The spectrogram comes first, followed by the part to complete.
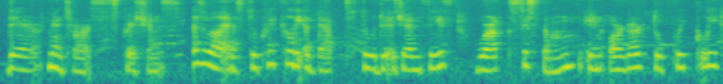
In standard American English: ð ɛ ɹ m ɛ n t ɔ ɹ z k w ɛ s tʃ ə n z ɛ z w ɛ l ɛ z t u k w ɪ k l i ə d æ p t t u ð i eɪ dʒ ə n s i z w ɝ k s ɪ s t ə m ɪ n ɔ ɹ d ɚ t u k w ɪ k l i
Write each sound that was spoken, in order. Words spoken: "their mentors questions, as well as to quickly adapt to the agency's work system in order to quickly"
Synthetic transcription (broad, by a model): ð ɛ ɹ m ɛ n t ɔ ɹ s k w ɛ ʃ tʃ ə n s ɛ s w ɛ l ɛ s t u k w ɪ k l i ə d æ p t t u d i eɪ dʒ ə n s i s w ɝ k s ɪ s t ə m ɪ n ɔ ɹ d ɚ t u k w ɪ k l i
